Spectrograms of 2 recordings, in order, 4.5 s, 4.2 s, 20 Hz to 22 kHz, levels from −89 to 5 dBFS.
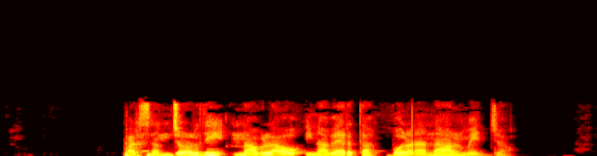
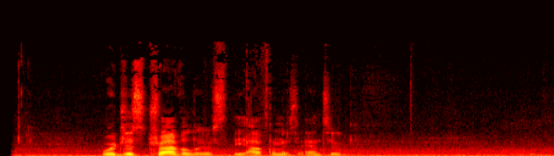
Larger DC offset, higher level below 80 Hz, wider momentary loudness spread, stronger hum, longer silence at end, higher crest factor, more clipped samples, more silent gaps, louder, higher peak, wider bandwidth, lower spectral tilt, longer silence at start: neither; second, -50 dBFS vs -44 dBFS; second, 10 LU vs 21 LU; neither; first, 0.65 s vs 0 s; second, 16 dB vs 22 dB; neither; neither; first, -15 LUFS vs -30 LUFS; first, 0 dBFS vs -10 dBFS; second, 8.2 kHz vs 16 kHz; about the same, -5 dB/octave vs -5.5 dB/octave; first, 0.95 s vs 0.1 s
